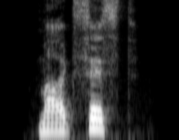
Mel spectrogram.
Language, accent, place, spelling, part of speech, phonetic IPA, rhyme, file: German, Germany, Berlin, Marxist, noun, [maʁˈksɪst], -ɪst, De-Marxist.ogg
- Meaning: Marxist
